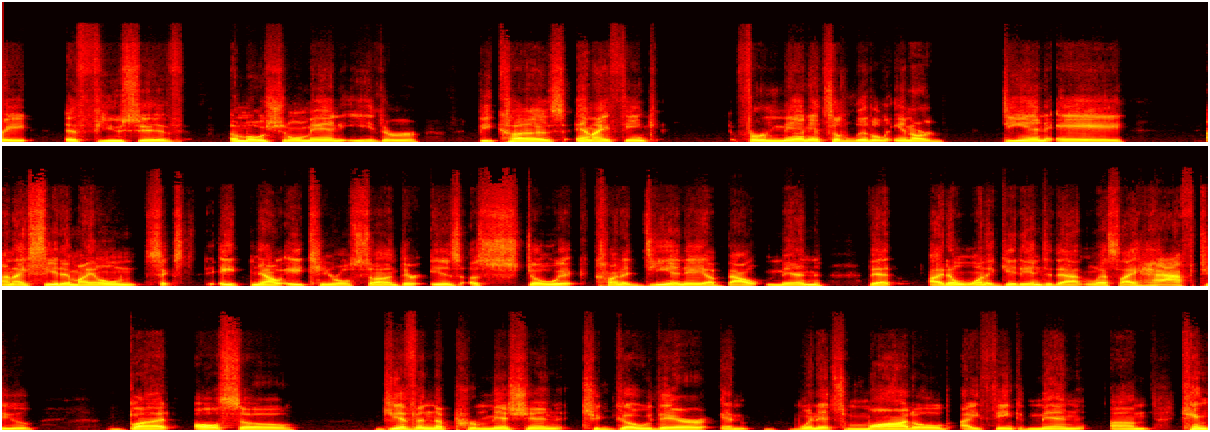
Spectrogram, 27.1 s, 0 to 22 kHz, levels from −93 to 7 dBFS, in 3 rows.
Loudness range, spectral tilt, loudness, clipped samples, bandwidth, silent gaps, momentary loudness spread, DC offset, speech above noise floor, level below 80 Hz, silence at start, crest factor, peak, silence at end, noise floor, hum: 1 LU; -6 dB/octave; -19 LUFS; under 0.1%; 16.5 kHz; none; 9 LU; 0.2%; 56 dB; -58 dBFS; 0 s; 16 dB; -2 dBFS; 0 s; -74 dBFS; none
